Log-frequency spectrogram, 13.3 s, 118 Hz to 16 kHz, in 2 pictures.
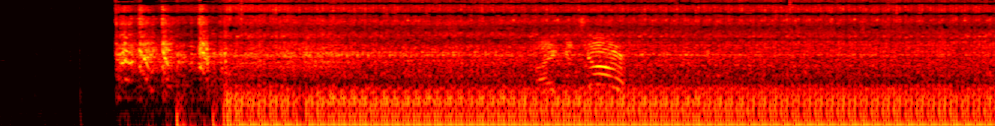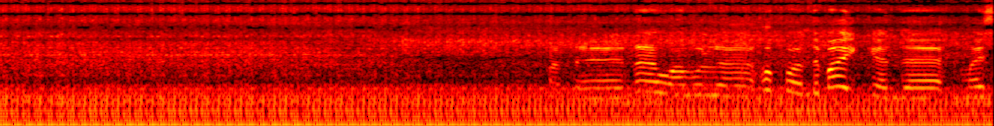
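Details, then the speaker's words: Suzuki GSX-R 1000 with a fault on the first cylinder, restarted after sitting over two months: it catches after a short crank, then idles lumpy and uneven like a twin, with one cylinder not firing properly. "because uh it still has the problem uh with the first cylinder and it's not running very good now"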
